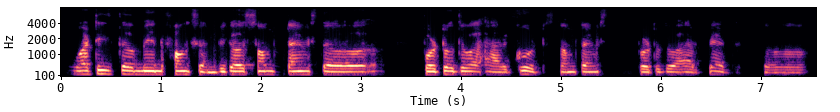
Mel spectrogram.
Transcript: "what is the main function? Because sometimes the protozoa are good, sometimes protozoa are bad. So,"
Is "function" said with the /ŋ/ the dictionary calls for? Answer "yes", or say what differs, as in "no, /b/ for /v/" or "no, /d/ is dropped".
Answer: yes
